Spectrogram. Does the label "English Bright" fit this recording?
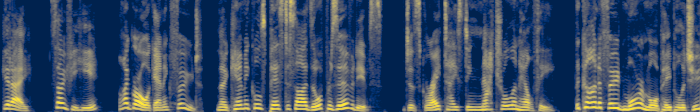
No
